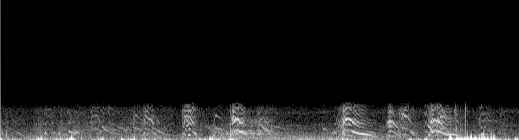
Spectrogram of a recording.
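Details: Red-billed choughs (Pyrrhocorax pyrrhocorax) at Komik village near Kaza, Spiti Valley, Himalayas, India: a series of sharp, rising-and-falling 'chee-ow' calls, several birds overlapping, over low rumbling wind or handling noise.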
